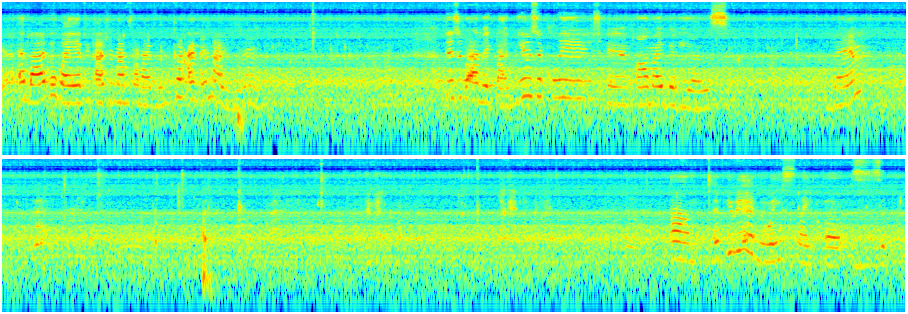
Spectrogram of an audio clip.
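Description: A young girl sings and talks with animation close by.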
